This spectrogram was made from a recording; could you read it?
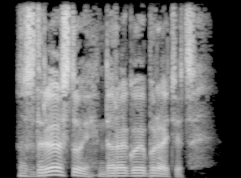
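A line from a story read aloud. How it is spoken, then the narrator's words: Sighing. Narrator (Russian): вздохнул я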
